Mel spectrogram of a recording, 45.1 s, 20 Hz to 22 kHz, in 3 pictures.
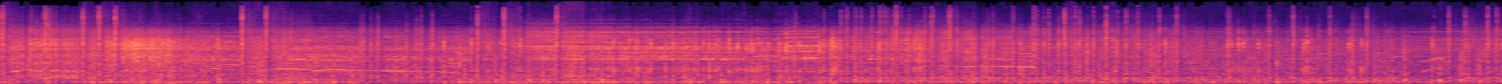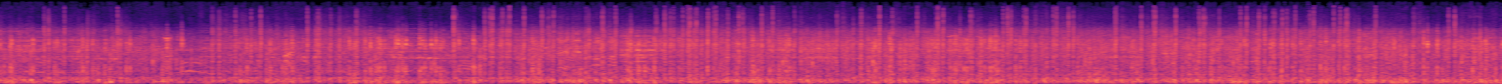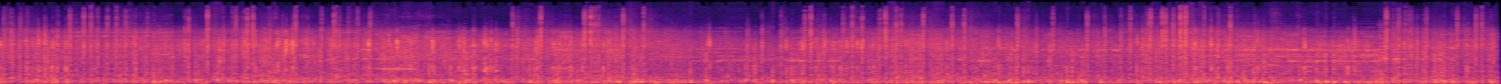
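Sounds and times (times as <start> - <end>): low rumble: 0.0 - 10.4
fireworks bangs and crackles: 0.0 - 45.0.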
